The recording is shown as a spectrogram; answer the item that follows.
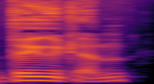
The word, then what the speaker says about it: Bodom: got a good authority that Lake Bodom is actually pronounced budem so we'll be going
